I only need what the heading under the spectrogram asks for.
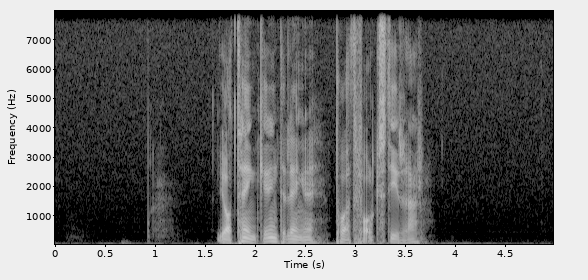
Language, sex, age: Swedish, male, 49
